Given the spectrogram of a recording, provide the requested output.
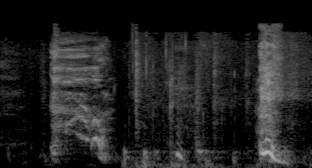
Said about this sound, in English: All choked up for that, huh? Something got stuck in there. Well, I'll let you clear your throat.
